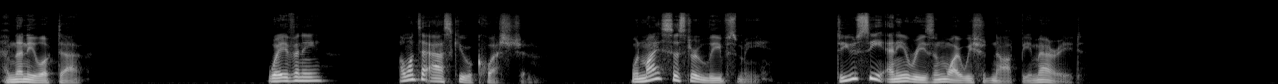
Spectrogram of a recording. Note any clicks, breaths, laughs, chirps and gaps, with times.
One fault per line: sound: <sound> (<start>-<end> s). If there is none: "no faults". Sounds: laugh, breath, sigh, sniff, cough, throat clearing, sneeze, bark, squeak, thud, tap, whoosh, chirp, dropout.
no faults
